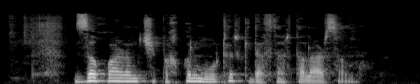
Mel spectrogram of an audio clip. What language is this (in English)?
Pashto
